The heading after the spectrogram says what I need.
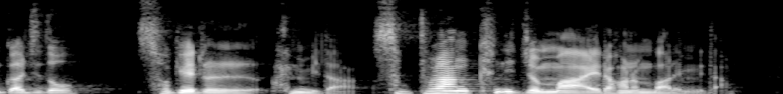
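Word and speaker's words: σπλαγχνίζομαι: 있는 독특한 때문에 그냥 이 말에 올래 그 발음 까지도 소개를 합니다 스 프랑크 미조 마이라 하는 말입니다 이 컴패션 이라고 영어에 그렇게 번역되어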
